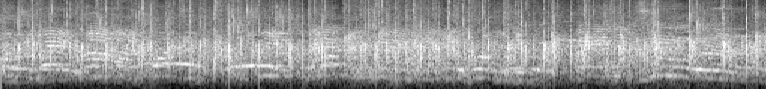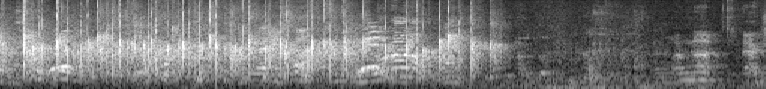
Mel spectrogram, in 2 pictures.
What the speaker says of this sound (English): So one more time, big applause.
